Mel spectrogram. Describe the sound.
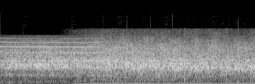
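Dense, steady applause from many clapping hands fills the whole stretch at a loud, even level, with no voices over it.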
